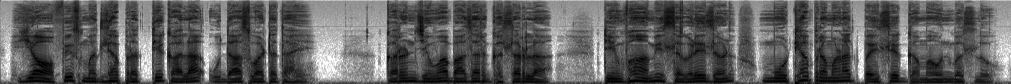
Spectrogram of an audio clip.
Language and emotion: Marathi, sad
